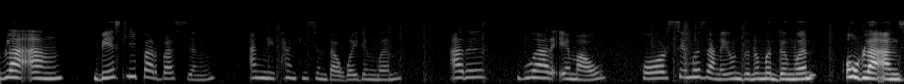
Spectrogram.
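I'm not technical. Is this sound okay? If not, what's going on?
No. From about 1.02 to 7.58 seconds, automatic gain rising sets in: after the voice drops away from the microphone around 1 second, the system slowly turns the volume up, so voice and background swell together.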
